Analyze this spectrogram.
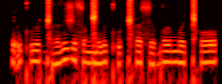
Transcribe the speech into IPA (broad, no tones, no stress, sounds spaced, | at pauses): ḛ w kʷʼ i ɹ ɡ͡ǁ œ ð i ʒ ɪ s o ŋ͡ǁ ɪ w ɪ kʷʼ œ ǁʰ œ s ʏ ɡʷ ə ɹ ŋʷ e ǁʰ o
